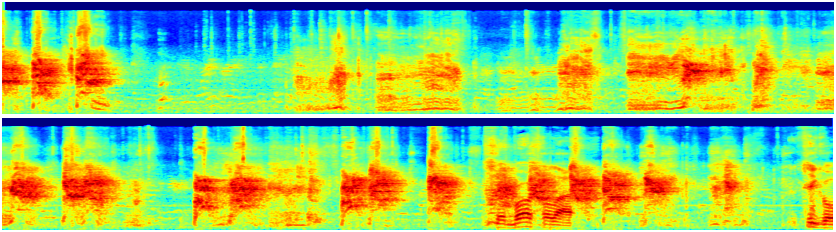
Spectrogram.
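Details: Silky terrier puppies, four months old, yapping and growling in play, a dense mix of short high barks and rough growly sounds with brief gaps; some human speech mixed in.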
